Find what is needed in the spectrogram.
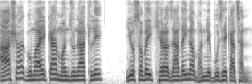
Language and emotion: Nepali, neutral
